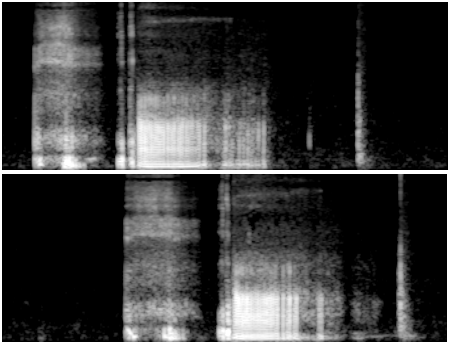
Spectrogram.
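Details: Dog napping: loud, rough snoring in pairs of long breaths separated by quiet pauses; heavy snoring during sleep.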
